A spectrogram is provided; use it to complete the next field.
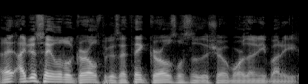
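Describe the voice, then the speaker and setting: A man's very deep, low voice with lively intonation, against noticeable background noise. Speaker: comedian and voice actor. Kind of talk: casual chat, interview. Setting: studio. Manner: announcer-style radio voice.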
